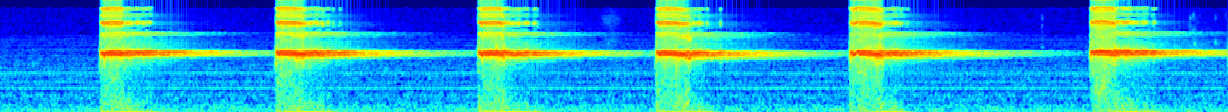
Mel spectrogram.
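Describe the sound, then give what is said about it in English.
A whistle is blown six times in a row: loud, shrill, high-pitched blasts spaced roughly a second apart, each starting sharply and fading briefly before the next. No one speaks. “If you blow it six times, the whistle.”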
